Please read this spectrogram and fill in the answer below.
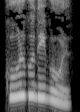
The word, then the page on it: ಕೋಳ್ಗುದಿಗೊಳ್: koḷguḍigoḷ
